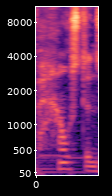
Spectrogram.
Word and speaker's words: Houston: city in Texas, and while they are spelled the same, they aren't pronounced the same, which, believe me, I found out about in my Neighborhoods of NYC video. In Texas, we have the city of Houston, while in NYC we have Houston Street.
